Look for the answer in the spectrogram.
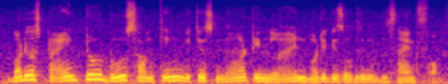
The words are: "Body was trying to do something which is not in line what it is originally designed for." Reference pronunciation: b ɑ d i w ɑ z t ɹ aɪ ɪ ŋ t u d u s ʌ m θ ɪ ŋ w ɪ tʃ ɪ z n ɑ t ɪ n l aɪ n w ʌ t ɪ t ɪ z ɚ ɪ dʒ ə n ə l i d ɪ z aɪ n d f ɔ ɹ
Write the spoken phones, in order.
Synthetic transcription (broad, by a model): b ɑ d i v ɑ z t ɹ aɪ ɪ ŋ t u d u s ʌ m t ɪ ŋ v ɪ tʃ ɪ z n ɑ t ɪ n l aɪ n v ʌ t ɪ t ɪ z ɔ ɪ dʒ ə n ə l i d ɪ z aɪ n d f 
